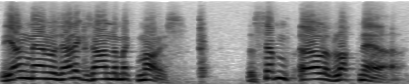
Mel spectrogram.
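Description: An actor playing an elderly, genial retired English doctor telling stories in an avuncular, hesitant old-fashioned way on a 1940s radio drama. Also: male voice, high-pitched, big pitch swings, normal speed, fairly bright tone, full character voice. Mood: grave storytelling. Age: older. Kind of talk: 1940s radio acting, storytelling. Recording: noisy vintage 1940s radio recording.

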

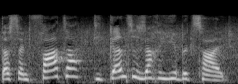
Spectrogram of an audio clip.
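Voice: high-pitched, expressive, normal speed, pushed and bright, slight background noise. A performer playing an indignant, gossipy schoolchild in a children's audio drama, emphatic and scornful.

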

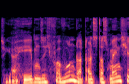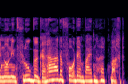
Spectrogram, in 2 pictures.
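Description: A man narrating a scripted fairy tale for children in a dramatic, deliberate storytelling manner. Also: on the high side, gravelly, a little mellow, no room sound, studio quality. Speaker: audiobook narrator.

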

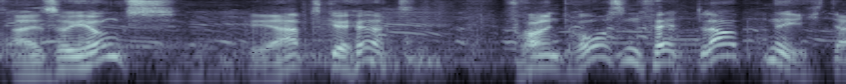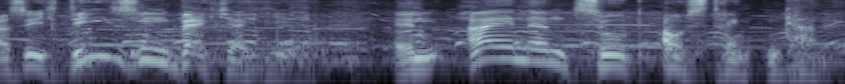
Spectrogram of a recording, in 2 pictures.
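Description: An actor playing Störtebeker, a bold, boastful, hard-drinking medieval sailor, in an audio drama. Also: male voice, on the high side, huge pitch swings, unhurried, music in the background. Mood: boastful, challenging. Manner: boastful, swaggering, blunt. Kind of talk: German audio drama acting. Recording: noisy tavern ambience behind.

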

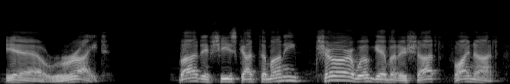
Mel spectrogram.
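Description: A man's voice: medium pitch, very animated, a little slow, muffled recording, voice pushed up. A man voicing a skeptical older detective boss who is dismissive and snorting.

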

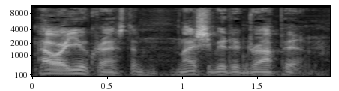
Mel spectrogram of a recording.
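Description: An actor playing a brisk, worried police commissioner in a full-cast audiobook drama. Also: male voice, low voice, lively intonation, gravelly, pushed and bright, husky, exaggerated voice. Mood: cordial.

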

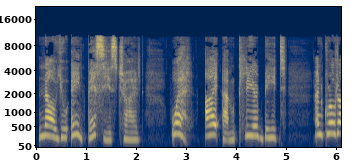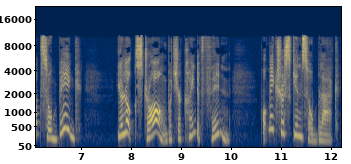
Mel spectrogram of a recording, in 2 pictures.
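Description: A woman voicing a gruff, suspicious old grandmother who drawls in a slow, folksy way. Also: fairly high pitch, big pitch swings, darkish tone, no room sound, studio quality, voice pushed up, exaggerated voice. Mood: astonished.

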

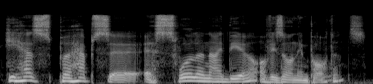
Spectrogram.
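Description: Casual: guy doing a vain fussy old detective, formal, lively up and down. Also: medium pitch, normal speed, dry recording, clean studio sound, pitched above the performer's own voice. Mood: probing. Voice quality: formal, precise, self-important phrasing. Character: fussy vain little Belgian male detective, older. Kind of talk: audiobook character voice.

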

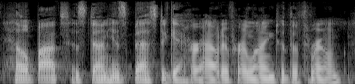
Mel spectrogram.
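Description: An actress playing a sharp, gossipy old woman in an audio drama, with a gravelly voice and a knowing, dryly opinionated way of talking. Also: extremely low pitch, normal speed. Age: older.

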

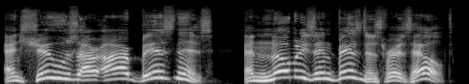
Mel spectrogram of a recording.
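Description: A man voicing a loud, pushy middle-aged sales executive who rants and lets his voice climb into shouts. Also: a little high, sing-song, normal speed, no echo, studio quality, voice pushed up. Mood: ranting. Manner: forceful, ranting, voice rising to shouts.

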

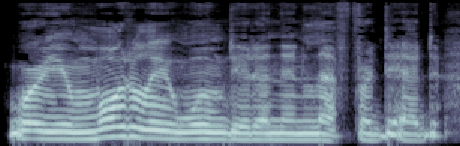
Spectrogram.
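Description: Woman acting a low-voiced, imperious old hag. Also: unhurried, dry recording. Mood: scornful, badgering. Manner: pompous, interrogating, theatrical. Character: imperious, horrid invisible hag demanding answers, female.

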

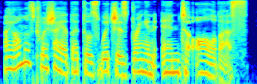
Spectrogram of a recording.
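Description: A woman's voice: sits low, animated, moderate pace, slightly rough, no room sound, studio quality. A woman narrator voicing a defiant, sardonic enslaved woman in a fantasy audiobook, with wry, blunt delivery. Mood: bitter, frustrated.

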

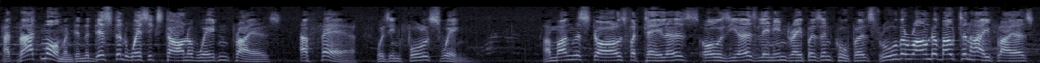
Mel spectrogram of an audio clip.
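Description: A man's voice: fairly high pitch, sing-song, slow, fairly bright tone. A man narrating a radio drama in a formal, theatrical 1940s storytelling style. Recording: dull vintage radio broadcast with music.

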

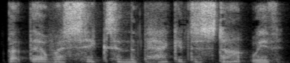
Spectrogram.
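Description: A narrator as a plaintive high-pitched young boy. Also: fast talker, a little mellow, breathy edge. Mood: indignant. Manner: plaintive, protesting. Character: frightened, grieving ten-year-old boy, naive and sulky.

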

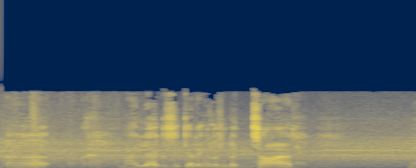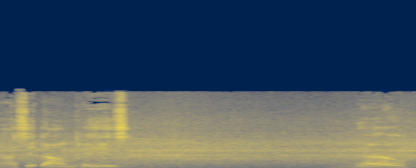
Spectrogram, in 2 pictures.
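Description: An actor playing a polite, eccentric wanderer in a sci-fi audio drama, rambling courteously with old-fashioned turns of phrase. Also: male voice, a little high, slow, pauses often, background noise. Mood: chatty, weary. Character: polite, eccentric wandering man, chatty and gently wry.

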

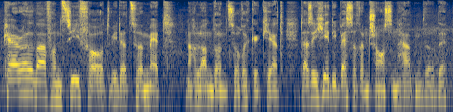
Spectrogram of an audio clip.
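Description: A man's voice: low-pitched, lively intonation, moderate pace, slight background noise. A man reading scripted narration for a German radio drama.

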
